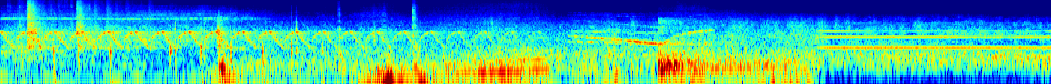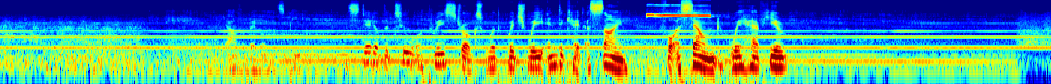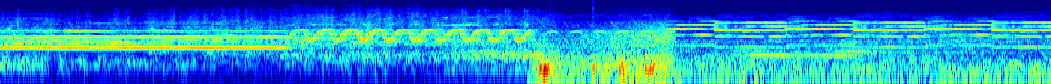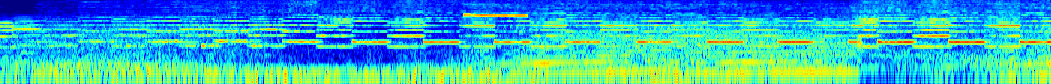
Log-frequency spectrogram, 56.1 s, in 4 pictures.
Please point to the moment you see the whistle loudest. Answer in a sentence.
The volume of the whistle peaks at 23 seconds.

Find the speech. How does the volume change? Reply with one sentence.
The volume of the talking goes up.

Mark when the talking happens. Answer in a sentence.
You can hear the talking from 16.9 to 24.6 s.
